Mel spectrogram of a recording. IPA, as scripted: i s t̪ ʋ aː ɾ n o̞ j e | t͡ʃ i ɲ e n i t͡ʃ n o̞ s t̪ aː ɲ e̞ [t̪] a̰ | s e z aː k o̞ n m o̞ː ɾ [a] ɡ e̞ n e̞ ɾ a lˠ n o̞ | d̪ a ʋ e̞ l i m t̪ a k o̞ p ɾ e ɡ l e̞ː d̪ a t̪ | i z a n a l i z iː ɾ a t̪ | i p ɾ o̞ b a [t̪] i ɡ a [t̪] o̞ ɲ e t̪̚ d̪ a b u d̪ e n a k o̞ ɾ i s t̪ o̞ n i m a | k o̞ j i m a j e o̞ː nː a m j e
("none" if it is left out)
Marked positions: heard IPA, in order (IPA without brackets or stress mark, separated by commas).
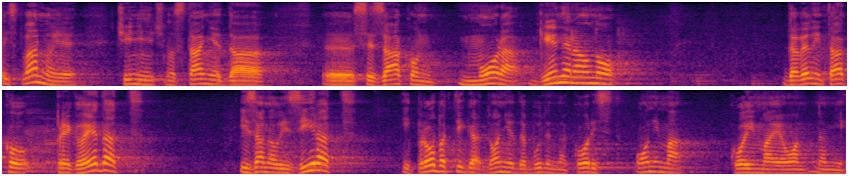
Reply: d̪, a, t̪, d̪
